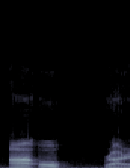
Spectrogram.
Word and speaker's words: ahorrar: But that H is silent. Ahorrar.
